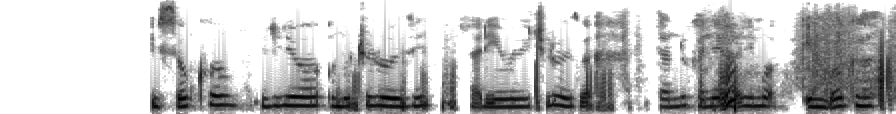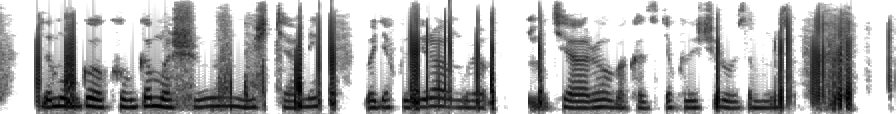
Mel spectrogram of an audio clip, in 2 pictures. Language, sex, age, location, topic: Kinyarwanda, female, 25-35, Nyagatare, finance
